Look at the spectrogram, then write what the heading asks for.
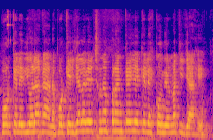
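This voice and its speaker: A woman's voice: a little high, fairly even intonation, quick pace, a little hiss or hum. Chatty Venezuelan woman telling stories. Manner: chatty storyteller, acts out quotes. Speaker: podcast co-host. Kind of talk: casual chat.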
